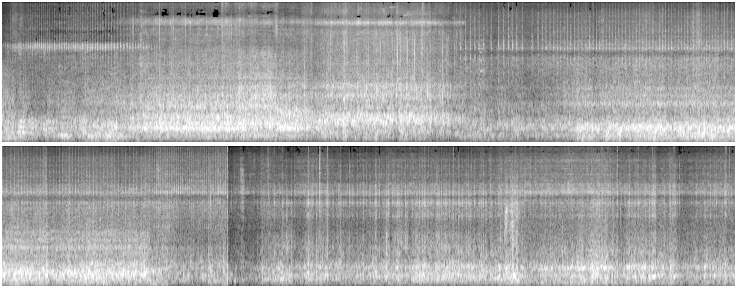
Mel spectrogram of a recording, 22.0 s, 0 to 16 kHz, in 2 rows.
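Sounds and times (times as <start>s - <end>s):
bicycle tyre noise: 0.0s - 22.0s
wind rumble on microphone: 8.4s - 14.4s.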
